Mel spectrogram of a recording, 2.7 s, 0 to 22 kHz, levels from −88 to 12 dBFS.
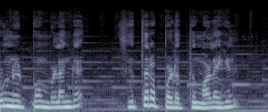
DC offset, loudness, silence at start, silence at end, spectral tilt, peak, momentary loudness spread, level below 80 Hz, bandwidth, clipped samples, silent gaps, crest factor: under 0.1%; -17 LUFS; 0 s; 0 s; -8 dB/octave; -2 dBFS; 9 LU; -42 dBFS; 11 kHz; under 0.1%; none; 14 dB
